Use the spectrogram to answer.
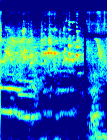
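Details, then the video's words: Myna in Pakistan imitating human speech in Pashto in a nasal, harmonic voice for about a second and a half, ending with a short, lower, rougher phrase. "Amazing Bird Pashto Speaking | Pashto Bolne Wali Myna"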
